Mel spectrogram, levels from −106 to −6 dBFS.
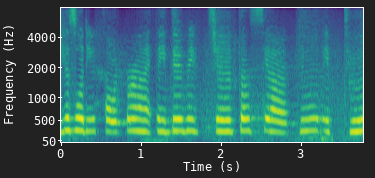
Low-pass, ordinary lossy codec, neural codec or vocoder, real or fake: none; none; codec, 16 kHz, 0.5 kbps, X-Codec, HuBERT features, trained on general audio; fake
